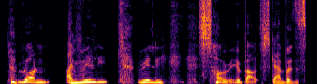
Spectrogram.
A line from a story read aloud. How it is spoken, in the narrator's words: she sobbed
